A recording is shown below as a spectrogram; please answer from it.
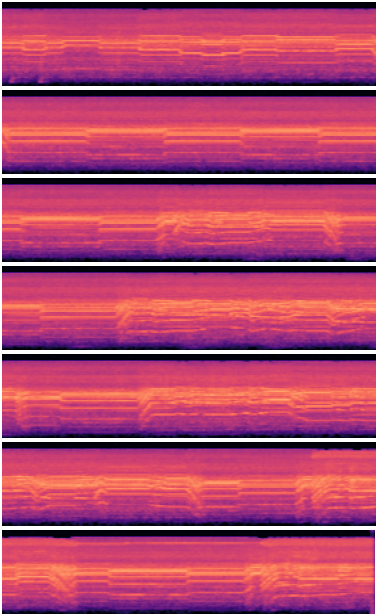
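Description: Stepper motors of a hobby CNC router playing a melody: each move sounds as a steady note, the pitch stepping from note to note. From about twelve seconds in, quick rising and falling sweeps come between the notes as the motors speed up and slow down.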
